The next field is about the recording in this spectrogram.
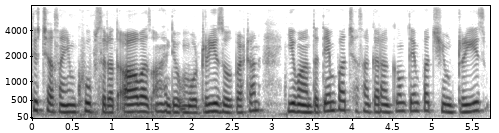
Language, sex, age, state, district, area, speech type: Kashmiri, female, 30-45, Jammu and Kashmir, Baramulla, rural, spontaneous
